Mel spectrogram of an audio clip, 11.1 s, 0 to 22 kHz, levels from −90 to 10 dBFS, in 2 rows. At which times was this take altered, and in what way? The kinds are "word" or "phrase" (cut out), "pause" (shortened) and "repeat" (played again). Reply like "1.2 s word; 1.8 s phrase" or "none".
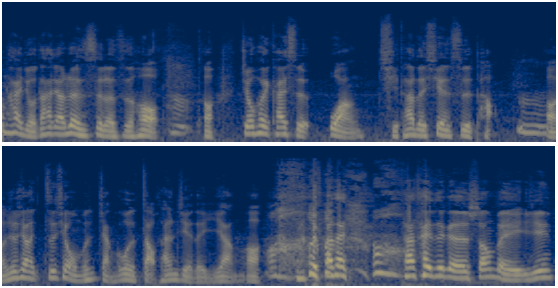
3.1 s pause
